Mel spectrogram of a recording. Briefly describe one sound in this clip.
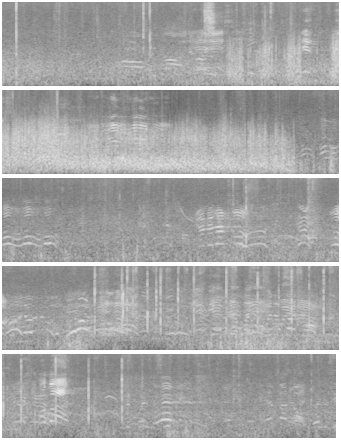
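Young women shout to each other across an open outdoor field.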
